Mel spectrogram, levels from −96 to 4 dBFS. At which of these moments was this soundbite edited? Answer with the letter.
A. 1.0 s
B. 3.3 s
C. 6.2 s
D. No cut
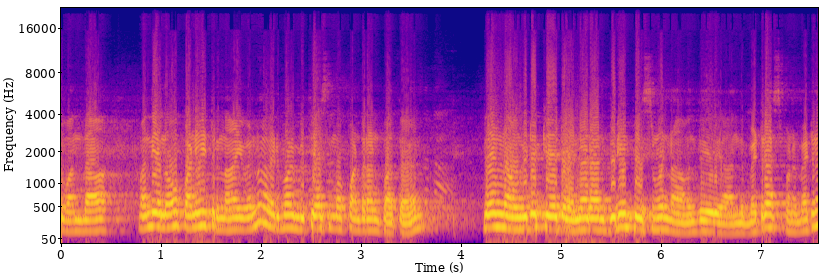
D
